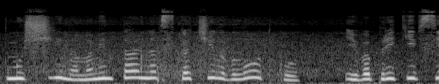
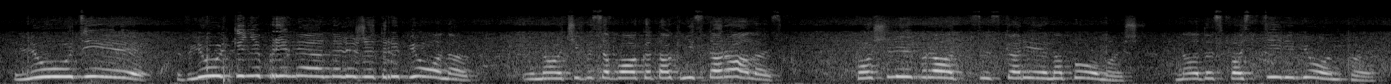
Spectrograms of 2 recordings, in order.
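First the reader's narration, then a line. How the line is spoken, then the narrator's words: Loud man's exclamation. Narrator (Russian): один из мужчин громко воскликнул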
